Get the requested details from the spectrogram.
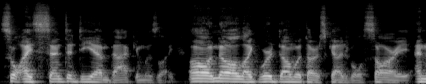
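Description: An unremarkable speaking voice from a man, medium in pitch, fairly quick, with fairly even intonation. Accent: American. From North Carolina. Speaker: college hockey player. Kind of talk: interview.

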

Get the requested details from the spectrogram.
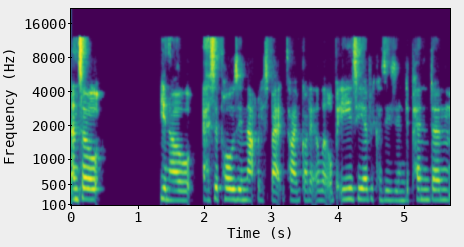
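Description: A woman with a northwest English accent, medium in pitch, fairly quick, in a monotone, flat delivery over a quiet background. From northwest England. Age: 40s. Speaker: nutritionist and podcast co-host. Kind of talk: casual chat.

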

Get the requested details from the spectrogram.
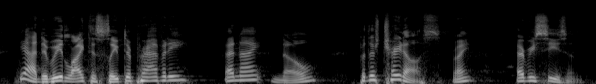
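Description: This man has a normal speaking voice, talking at a fairly quick pace in a fairly high pitch with lively intonation. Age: 30s. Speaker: pastor. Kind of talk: sermon. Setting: church.

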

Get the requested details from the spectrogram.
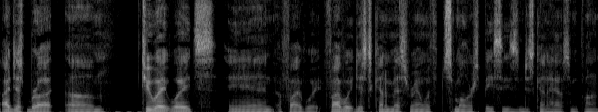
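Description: A man's very deep, low voice with a dark, mellow tone, fairly even intonation and a moderate pace, on a very clean recording with a silent background. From Oklahoma. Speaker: fly fishing angler. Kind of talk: casual chat.

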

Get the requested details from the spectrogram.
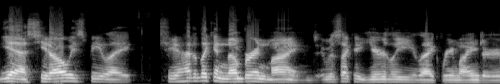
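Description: A man speaks at a moderate pace with hardly any pauses, in an unremarkable speaking voice. The sound is dry and close, with no echo. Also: medium pitch for a man, ordinary pitch variation. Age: 30s. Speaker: divorced coworker guest. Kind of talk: casual chat.

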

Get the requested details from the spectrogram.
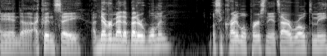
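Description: At a very fast pace, a man with an American accent speaks fairly high in pitch with fairly even intonation, in a very clean recording with a silent background. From Illinois. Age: 20s. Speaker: podcast host. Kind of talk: testimony.

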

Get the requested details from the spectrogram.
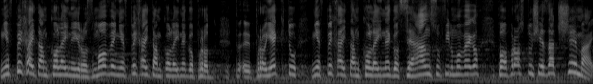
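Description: A man speaks in an animated tone at an extremely high pitch, with ordinary pitch variation and very even loudness. His moderate pace comes over noticeable background noise. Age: 20s. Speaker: preacher. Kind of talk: sermon.

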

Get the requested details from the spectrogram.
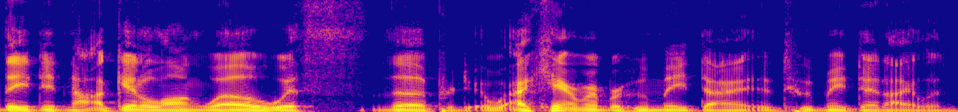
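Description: The recording is very clean with a silent background. The intonation stays fairly even. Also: man. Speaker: video game podcast co-host. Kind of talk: casual chat. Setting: studio.

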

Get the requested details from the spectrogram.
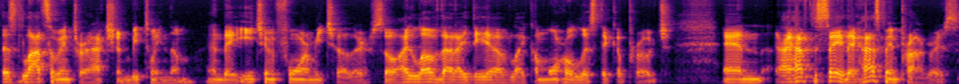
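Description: A man with a Spanish accent speaks at a medium pitch with ordinary pitch variation. His tone is bright and sharp, and the recording is very clean with a silent background. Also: moderate pace. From Dominican Republic, then New York City from age eleven. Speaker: accessibility specialist. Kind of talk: interview.

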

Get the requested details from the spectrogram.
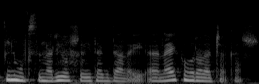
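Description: A woman speaks at a very fast pace in a dark, mellow, somewhat breathy voice. Her pitch is fairly low with ordinary variation. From Poland, small town. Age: 40s. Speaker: journalist and podcast host. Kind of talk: interview.

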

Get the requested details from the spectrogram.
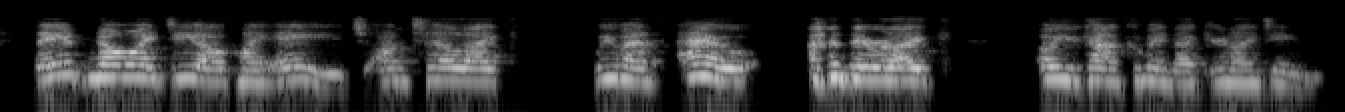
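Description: In an Irish accent, a woman speaks with a high pitch and a bright, sharp tone. Her intonation stays fairly even. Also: moderate pace. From Ireland. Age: 20s. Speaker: teacher. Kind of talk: casual chat. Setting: video call.

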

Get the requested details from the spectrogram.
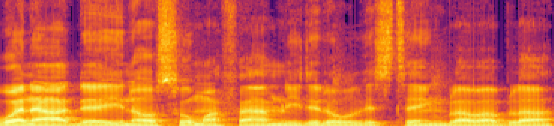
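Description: This man has a London accent. His pitch is fairly low. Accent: London Multicultural English. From England. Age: 20s. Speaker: musician. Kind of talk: casual chat.

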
